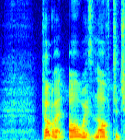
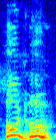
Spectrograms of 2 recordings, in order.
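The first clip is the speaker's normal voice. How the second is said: higher, louder firm straw-man voice; Scarecrow declaring; 12 semitones higher, 8 dB louder than usual. Acted. Scarecrow calming the mouse queen, firm and high. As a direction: reassure her firmly. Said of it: "declared the Scarecrow".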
